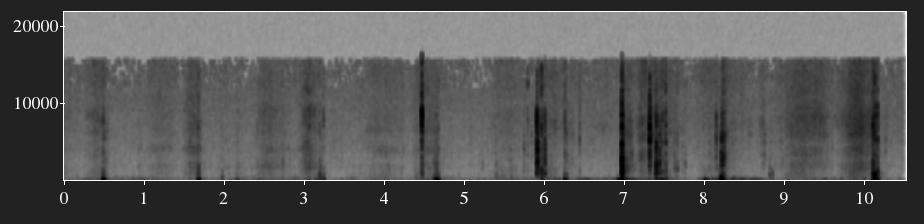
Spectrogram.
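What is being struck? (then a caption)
Plastic over-ear headset shell. A black and blue over-ear gaming headset with a hollow plastic shell and padded ear cups is held close to a microphone while fingertips and nails tap and scratch its plastic earcup shells. Sharp, irregular clicks and scratchy bursts stand out over a steady low hum near 200 Hz, with brief bright edges on the louder taps.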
